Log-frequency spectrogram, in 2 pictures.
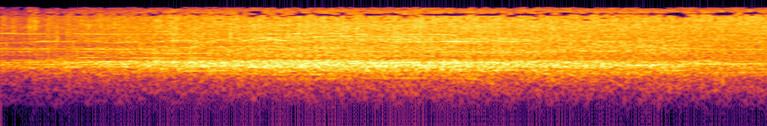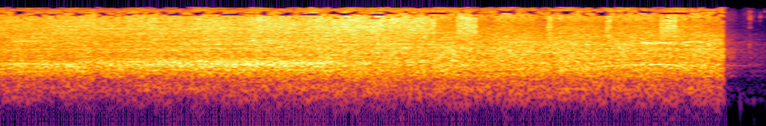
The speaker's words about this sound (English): A round of applause.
